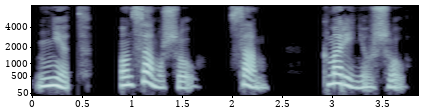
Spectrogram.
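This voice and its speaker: A woman's voice: mid-range voice, lively intonation, slow pace, vocal fry, mellow, breathy edge, no room sound, studio quality, heavily acted. A woman voicing a weary, guarded wife. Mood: subdued. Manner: subdued, guarded.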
